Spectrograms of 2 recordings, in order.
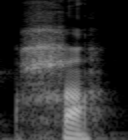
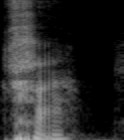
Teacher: In biblical, it's a rough H sound, like Ha. And in modern Hebrew, it's harder, like Cha. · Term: Chet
